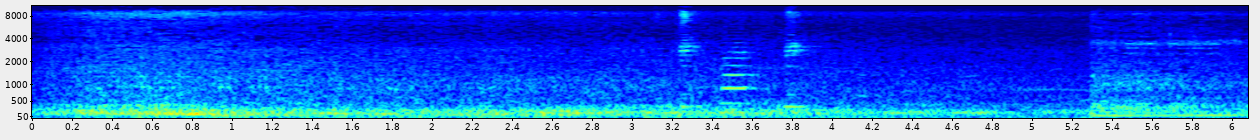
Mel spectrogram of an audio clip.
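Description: Road traffic noise: vehicles running past with a steady rumble, and faint voices of people at the roadside. Near the end the background changes to a steadier low engine hum.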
